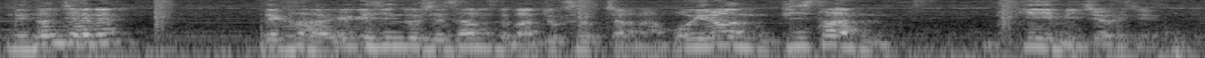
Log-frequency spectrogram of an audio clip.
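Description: A man talks while clear music plays behind him. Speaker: ship's first officer on a chemical tanker. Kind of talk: casual advice talk to camera. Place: home room. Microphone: phone near.

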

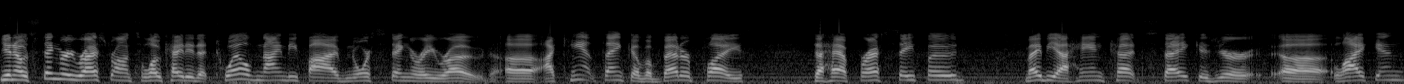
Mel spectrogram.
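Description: Fairly slow and high-pitched, a man speaks with ordinary pitch variation in a dry sound with no echo and light background noise. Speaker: local show host promoting a restaurant. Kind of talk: promotional talk to camera. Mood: warm, enthusiastic. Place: waterside.

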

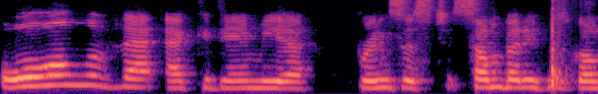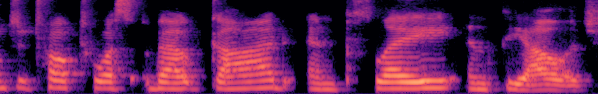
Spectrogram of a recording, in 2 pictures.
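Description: Over light background noise, a woman with a fairly high pitch speaks with lively intonation. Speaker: parish lecture series host. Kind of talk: formal introduction and prayer. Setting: video call. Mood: warm, pleased. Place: home room. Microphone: video call.

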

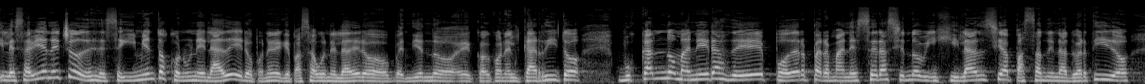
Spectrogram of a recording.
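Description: A woman speaks at a moderate pace with lively intonation and hardly any pauses. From Argentina. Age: 50s. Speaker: journalist and author; journalist. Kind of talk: interview about her book. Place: studio. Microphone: studio mic.

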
